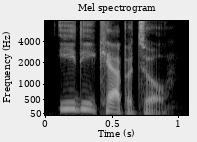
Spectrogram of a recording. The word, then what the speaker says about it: EDCAPIT: Today we are diving deep into a pitch from a company called Ed Capital that's spelled ED C A P I T pronounced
